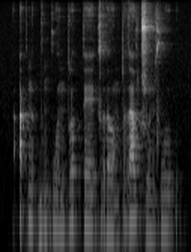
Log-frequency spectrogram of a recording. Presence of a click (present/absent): absent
